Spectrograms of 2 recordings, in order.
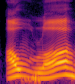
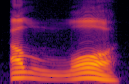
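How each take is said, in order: First: The vowel is rounded, sounding close to o. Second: The vowel is open, with unrounded lips. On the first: The speaker calls it wrong. "kalau Allah berarti Allahu" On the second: The speaker calls it right. "yang benar adalah tanpa adanya monyong"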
